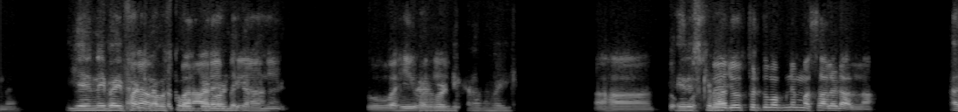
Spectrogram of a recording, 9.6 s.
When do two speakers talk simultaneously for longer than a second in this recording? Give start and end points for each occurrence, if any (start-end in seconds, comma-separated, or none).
1.3-2.8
